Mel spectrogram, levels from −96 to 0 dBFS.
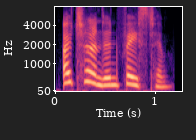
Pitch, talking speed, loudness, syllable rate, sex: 260 Hz, 235 wpm, -14 LUFS, 6.5 syllables/s, female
